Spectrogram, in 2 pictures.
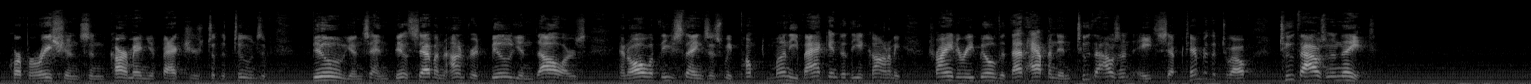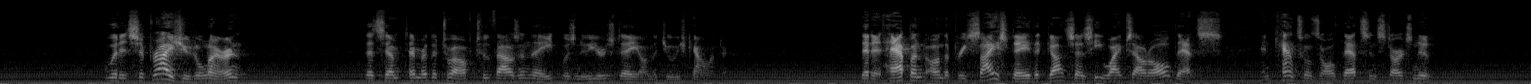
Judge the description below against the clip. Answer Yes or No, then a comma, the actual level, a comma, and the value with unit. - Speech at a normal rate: Yes, average, 155 wpm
